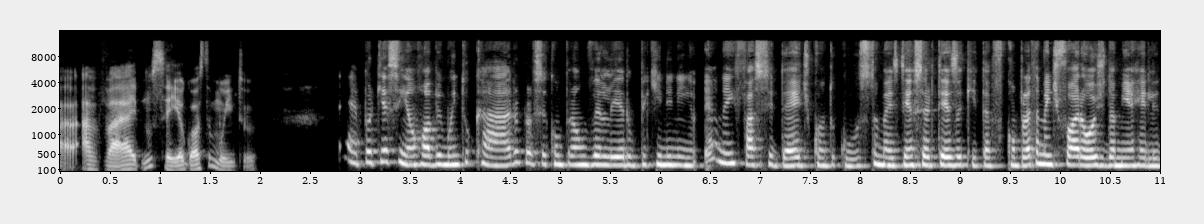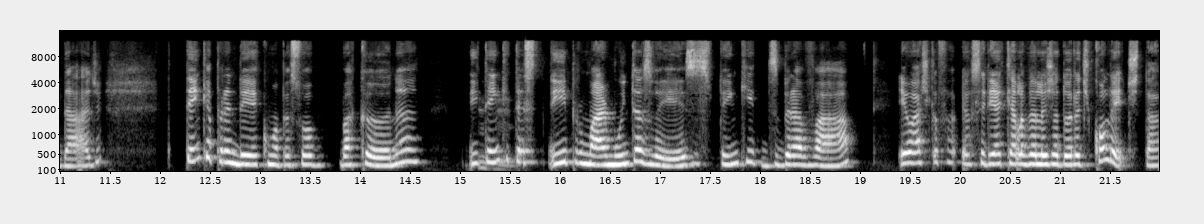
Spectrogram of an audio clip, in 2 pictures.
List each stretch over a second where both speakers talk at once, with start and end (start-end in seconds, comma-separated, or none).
none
